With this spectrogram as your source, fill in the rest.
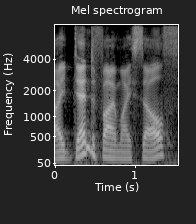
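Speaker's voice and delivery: puzzled, questioning tone. Voicing a character questioned by a robot: quizzical NPC reply. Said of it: "he looks at you quizzically".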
